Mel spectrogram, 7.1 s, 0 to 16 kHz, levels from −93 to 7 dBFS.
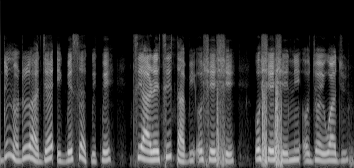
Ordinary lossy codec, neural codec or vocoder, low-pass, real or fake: none; none; 7.2 kHz; real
